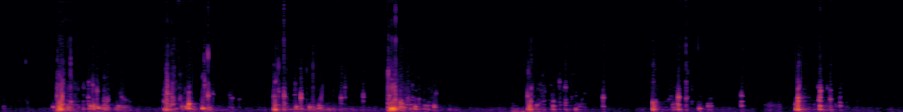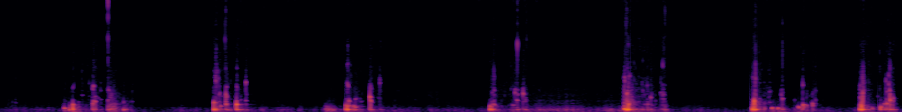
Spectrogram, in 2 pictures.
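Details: Loud watery bowel sounds (borborygmi) starting right after a bowel movement, like a water bed in the stomach: repeated loud, watery gurgling bursts.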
